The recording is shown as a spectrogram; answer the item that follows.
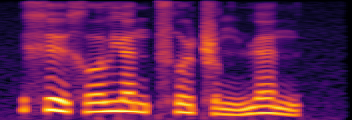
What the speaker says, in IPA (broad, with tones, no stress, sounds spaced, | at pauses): x e˥˩ ɪ̯ x ɤ˥ l j ɛ˥˧ n t͡sʰ ɹ̩˥˩ ʈ͡ʂ ʊ˨˩ ŋ n̪ ɥ ɛ˥˩ n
